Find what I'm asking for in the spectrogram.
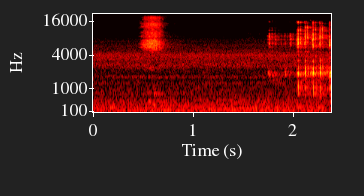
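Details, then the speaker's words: Keyboard stabilizer prototype with improved tolerances (gaps), no rubber overmold: bright crisp key ticks with some ticking but no rattle. "So there's really not rattle there as I would define it. There is certainly some ticking which you can hear."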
